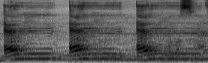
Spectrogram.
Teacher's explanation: لسانك قرب النون لكن مش مظهرة للنون · Term: الاخفاء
